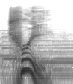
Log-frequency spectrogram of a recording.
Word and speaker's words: Chree: So when Tennille got pregnant, she decided to name her daughter Tree. And spelled it C-H-R-E-E. So Tree.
